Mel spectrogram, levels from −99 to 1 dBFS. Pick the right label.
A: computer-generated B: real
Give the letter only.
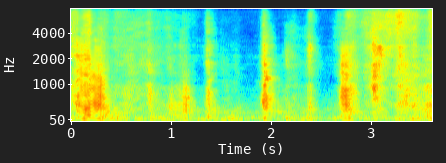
A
